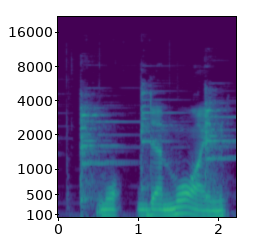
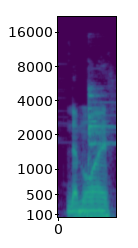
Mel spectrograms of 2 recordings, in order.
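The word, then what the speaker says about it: Des Moines: Similar issues arises when pronouncing the name of the capital of Iowa. Does de mo. Yeah, de mo.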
